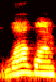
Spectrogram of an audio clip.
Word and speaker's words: wagwan: So you have to pronounce the A's like you're dragging out the A. That's why you have the A twice.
